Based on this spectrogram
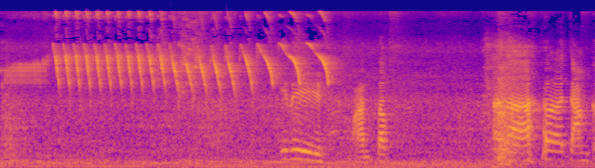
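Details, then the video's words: Canary song: a fast run of about twenty high, evenly spaced chips, then downward-sweeping slurs and short buzzy trills, ending in a burst of rapid notes, with a faint background hiss. "Kicauan burung kenari.mantep gaes suaranya"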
